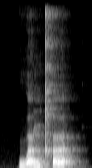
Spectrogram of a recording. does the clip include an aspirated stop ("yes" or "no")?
yes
